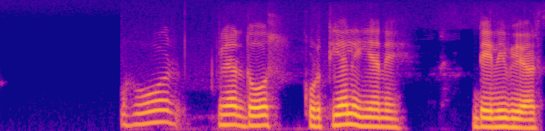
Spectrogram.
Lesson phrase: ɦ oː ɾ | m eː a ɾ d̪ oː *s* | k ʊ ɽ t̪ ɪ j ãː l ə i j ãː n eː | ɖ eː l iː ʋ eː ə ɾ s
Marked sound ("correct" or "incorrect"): correct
